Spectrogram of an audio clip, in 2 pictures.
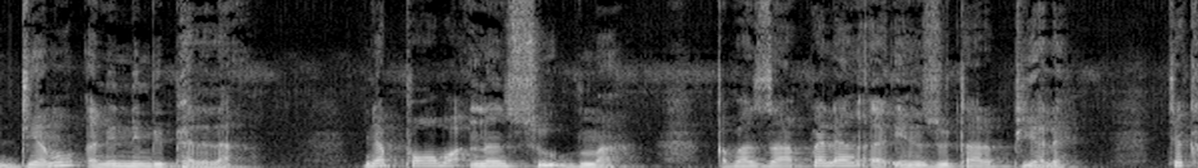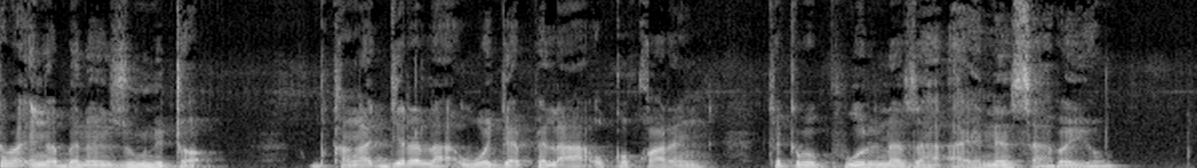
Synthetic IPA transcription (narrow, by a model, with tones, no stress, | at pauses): dɪ˨ɛ˨mʊ˦a˨nɪ˦ni˦mbi˦pʰɛ˨lɪ˨la̰˨ | ɲɛ˦pʰɔ˦ɣʊ˦bɔ˦na˦nsu˨bɪ˦ma˨ | ka˨ba˨zaː˨k͡pɛ˦lɛ˦ŋa̰˨ʔɪ̰˨nzu˦ta˦ɾɪ˦pi˨ɛ˨lɪ˦ | t͡ʃɛ˦ka˨ba˨ʔɪ˨ŋa˦ba˨na˨nzu˦ŋ˦nɪ˨tɔ˦˨ | kʰa˨ŋa˦d͡ʒɪ˦ɾɪ˦la˦wʊ˨d͡ʒa˨pɪ˨laː˨˦ʔʊ̰˨kɔ˨kʰɔ˦ɾɪ˦ŋ | t͡ʃɛ˦ka˨ba˨pʰu˨o˦ɾɪ˦na˦za˨˦ʔa̰˨ɛ̰˨nɪ˦nsaː˨ba˦jʊ˦ŋ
